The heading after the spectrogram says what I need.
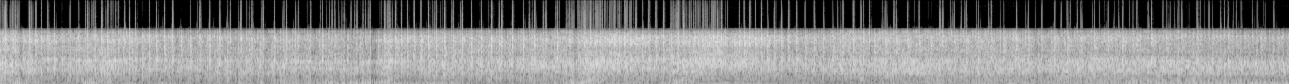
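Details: Hillman Imp engine just reassembled, one of its first starts, bearings and tappets checked within tolerance, oil full: loud, rapid metallic knocking over a rough idle at engine speed; serious knock, source unknown.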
